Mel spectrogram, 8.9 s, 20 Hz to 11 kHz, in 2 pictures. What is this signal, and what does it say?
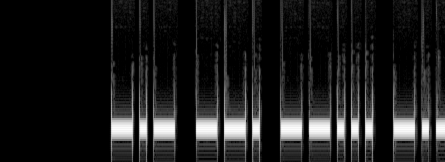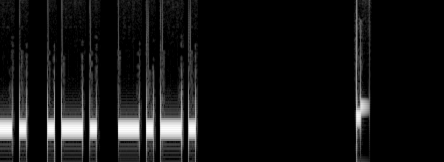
Morse code, heard as a keyed tone, about 17 wpm, 700 Hz. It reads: KG7CRC
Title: USA Call Signs 17wpm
